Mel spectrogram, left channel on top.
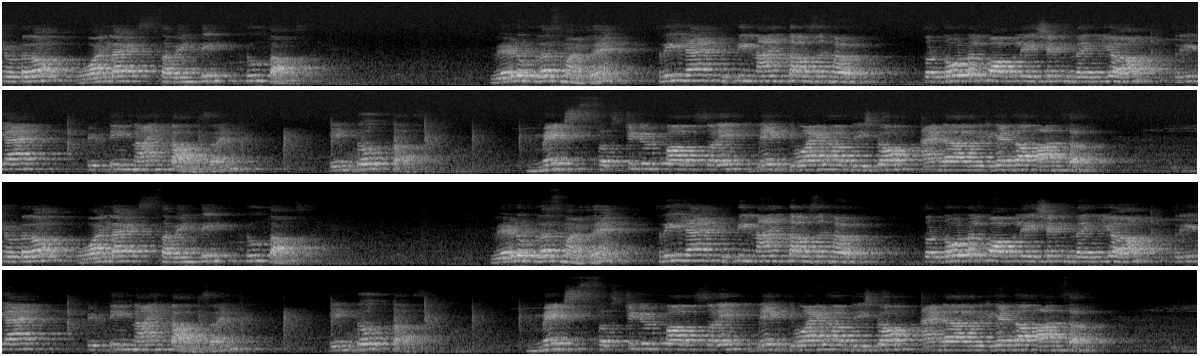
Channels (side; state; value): left; noise; hiss, 23 dB below the sound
